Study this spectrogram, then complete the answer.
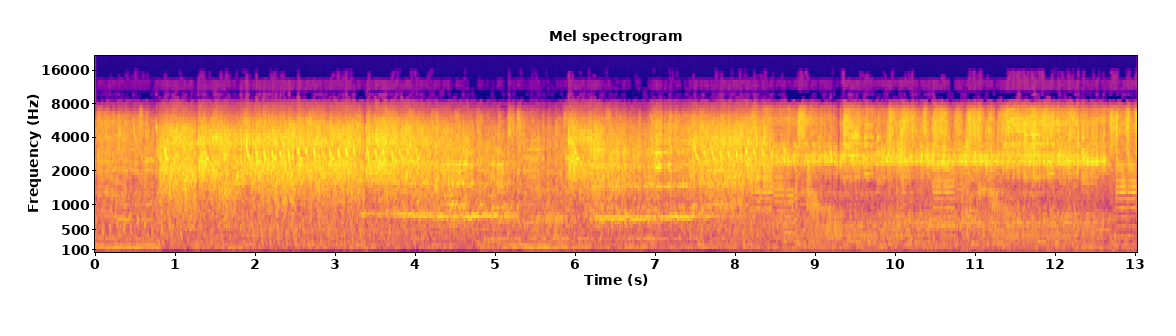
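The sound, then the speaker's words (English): Loud, continuous roar of racing sports cars, engines whining up and down in pitch as they pass, with screeching tires and sharp bangs mixed into a dense, chaotic din. “Master sports car racer.”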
